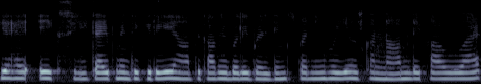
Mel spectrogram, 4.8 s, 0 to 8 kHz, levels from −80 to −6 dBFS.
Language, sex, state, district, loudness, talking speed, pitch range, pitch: Hindi, female, Bihar, Bhagalpur, -38 LUFS, 260 wpm, 210-220 Hz, 210 Hz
